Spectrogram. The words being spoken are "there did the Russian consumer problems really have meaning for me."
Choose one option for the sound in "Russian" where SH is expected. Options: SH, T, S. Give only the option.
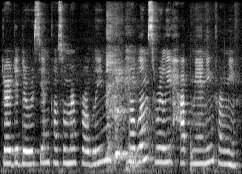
S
